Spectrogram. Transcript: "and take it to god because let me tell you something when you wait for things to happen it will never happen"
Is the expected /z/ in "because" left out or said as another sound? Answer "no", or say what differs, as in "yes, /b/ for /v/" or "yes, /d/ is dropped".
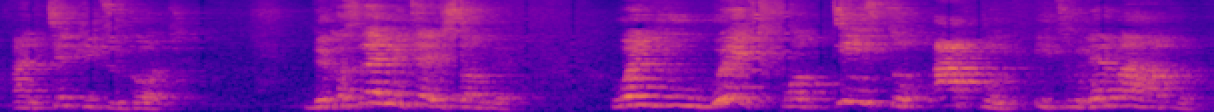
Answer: yes, /s/ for /z/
